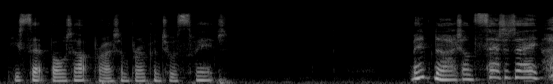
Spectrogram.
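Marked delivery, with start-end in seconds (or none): 4.1-5.4 high, alarmed repeat of the news. A narrator's reading. Boy suddenly realises the danger, alarmed. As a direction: say it in rising panic.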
